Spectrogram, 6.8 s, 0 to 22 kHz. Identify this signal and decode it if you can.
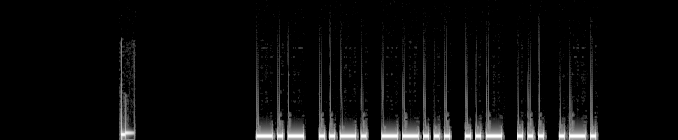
Morse code, heard as a keyed tone, about 23 wpm, 700 Hz. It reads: KF7USR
